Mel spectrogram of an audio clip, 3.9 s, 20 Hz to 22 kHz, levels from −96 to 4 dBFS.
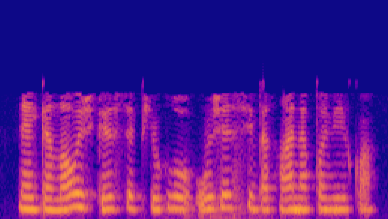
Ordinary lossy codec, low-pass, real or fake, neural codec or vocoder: AAC, 16 kbps; 19.8 kHz; fake; autoencoder, 48 kHz, 32 numbers a frame, DAC-VAE, trained on Japanese speech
